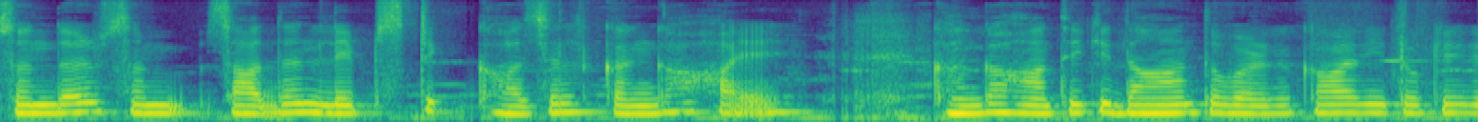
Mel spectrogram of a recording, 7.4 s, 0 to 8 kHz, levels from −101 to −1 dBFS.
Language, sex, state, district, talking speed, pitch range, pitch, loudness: Hindi, female, Bihar, Gopalganj, 90 wpm, 150-165 Hz, 155 Hz, -13 LUFS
